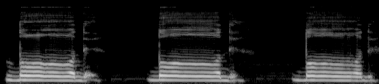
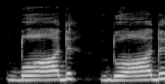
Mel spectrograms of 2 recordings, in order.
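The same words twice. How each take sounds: First: بود with the alif also heavy and deep; heavy alif demo. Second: بود said with rounded lips so it sounds like بود with an o; rounded-lips mistake. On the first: Teacher showing students the heavy alif in بود. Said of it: "اس الف کو بھی heavy ہی کریں گے". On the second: Teacher imitating the students' rounded-lip error. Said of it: "ہونٹوں کا استعمال کرتے ہیں تو وہ بود بن جاتا ہے". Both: Shown as a demonstration.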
